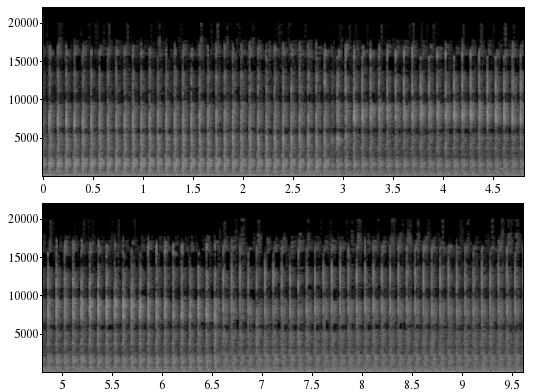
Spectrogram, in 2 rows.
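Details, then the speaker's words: Radial pressure wave (shockwave) therapy on the knee of a patient with knee pain and limited bending after knee replacement: rapid, regular clacking pulses, about four per second, aimed at breaking up scar tissue; 11° flexion gain after first session. "so that's radio radial pressure wave therapy right it's shock wave therapy right so it goes into those tissues breaks up that scar tissue all that junk in through there before it becomes permanent right"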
